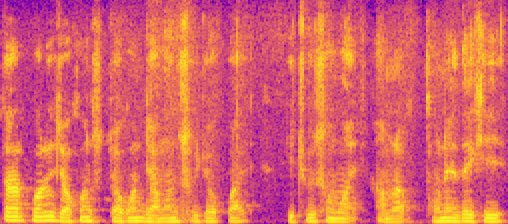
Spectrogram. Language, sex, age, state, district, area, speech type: Bengali, male, 30-45, West Bengal, Darjeeling, rural, spontaneous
